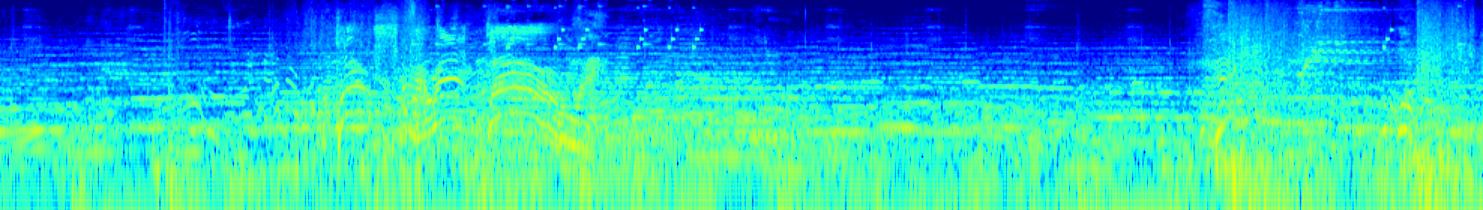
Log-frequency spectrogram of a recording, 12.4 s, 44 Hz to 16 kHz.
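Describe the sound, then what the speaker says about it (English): Wooden barrels being smashed in Kingdom Hearts 3, a run of sharp crashing breaks and clattering debris over a steady game soundtrack, with a burst near the start and another toward the end. "I'm just smashing your barrels"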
